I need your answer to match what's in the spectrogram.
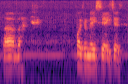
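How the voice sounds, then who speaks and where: A man's voice: medium pitch, monotone, slow pace, warm tone, poor audio. A man, telling rambling, self-deprecating stories in a casual chat. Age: 60s. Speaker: guest. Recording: faint background noise.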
